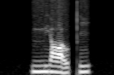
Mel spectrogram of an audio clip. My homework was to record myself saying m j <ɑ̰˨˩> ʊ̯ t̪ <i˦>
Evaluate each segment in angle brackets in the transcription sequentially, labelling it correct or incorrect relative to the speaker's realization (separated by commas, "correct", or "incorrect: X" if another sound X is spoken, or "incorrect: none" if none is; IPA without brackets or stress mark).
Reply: correct, correct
